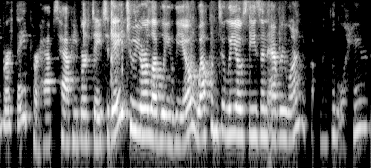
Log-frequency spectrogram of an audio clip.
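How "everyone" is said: ordinary delivery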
